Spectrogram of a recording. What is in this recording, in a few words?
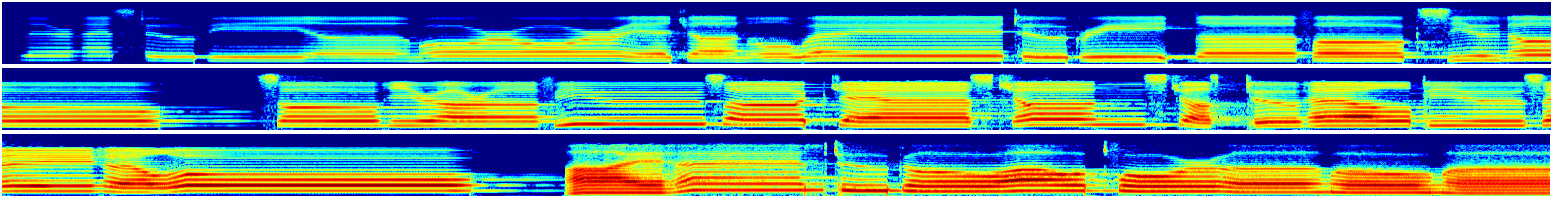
ANSWERING MACHINE OUTGOING MESSAGES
